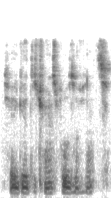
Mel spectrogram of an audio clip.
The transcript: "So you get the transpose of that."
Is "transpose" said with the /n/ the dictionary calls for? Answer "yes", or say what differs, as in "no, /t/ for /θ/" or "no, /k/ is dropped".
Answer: yes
